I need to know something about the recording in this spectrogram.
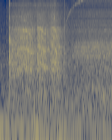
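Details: Subaru WRX, first start after full rebuild of knocking engine: starter whirs about a second then stops, no firing; cranks but won't start.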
